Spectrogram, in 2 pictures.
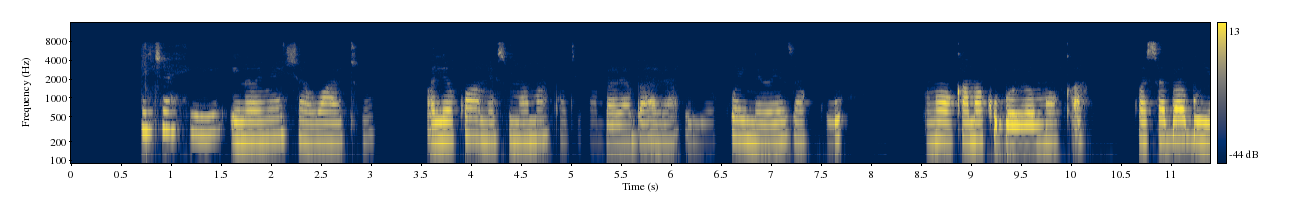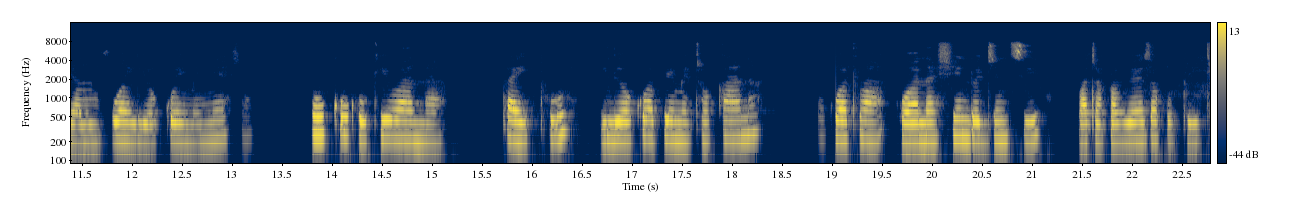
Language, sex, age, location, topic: Swahili, female, 18-24, Nakuru, health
